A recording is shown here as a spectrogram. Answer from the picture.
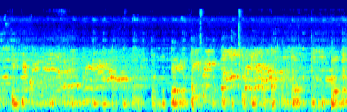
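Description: Music: a song with a singing voice over backing instruments.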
